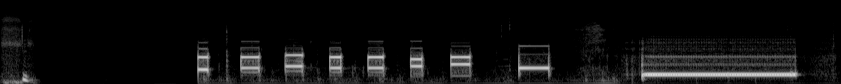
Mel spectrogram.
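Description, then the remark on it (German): A quick series of seven touch-tone dialing beeps in a steady rhythm as a phone call is placed, then a short single tone and a long, steady ringing tone, all clear with no talking. “Ich würde sagen, dann rufen wir einfach mal an. Wir rufen ihn an.”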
